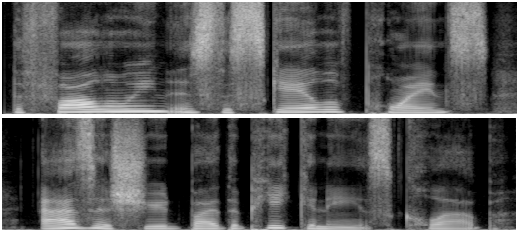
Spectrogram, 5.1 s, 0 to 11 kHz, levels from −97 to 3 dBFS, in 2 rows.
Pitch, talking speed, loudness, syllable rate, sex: 190 Hz, 150 wpm, -20 LUFS, 4.3 syllables/s, female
